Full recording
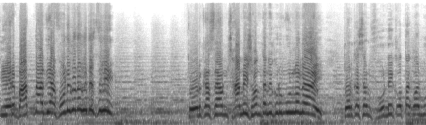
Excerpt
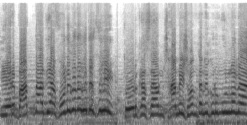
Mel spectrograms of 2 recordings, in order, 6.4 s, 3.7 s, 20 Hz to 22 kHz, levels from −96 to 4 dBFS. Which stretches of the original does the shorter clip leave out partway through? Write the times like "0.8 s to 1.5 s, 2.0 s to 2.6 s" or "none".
1.8 s to 2.7 s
